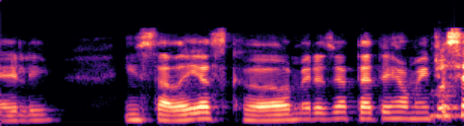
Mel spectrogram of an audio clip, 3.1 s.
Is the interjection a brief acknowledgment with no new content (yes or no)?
no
